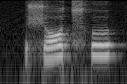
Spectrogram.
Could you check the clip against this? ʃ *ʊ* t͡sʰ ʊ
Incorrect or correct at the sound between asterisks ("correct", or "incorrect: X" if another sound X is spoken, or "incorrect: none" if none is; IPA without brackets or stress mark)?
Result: incorrect: ɔ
